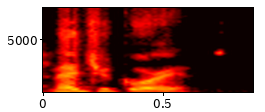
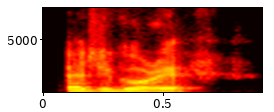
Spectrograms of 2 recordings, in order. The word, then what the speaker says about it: Medjugorje: It was an interview you did at, I'm sorry if I can't pronounce it, Medjugorje? How is it pronounced? – Right, Medjugorje. – Medjugorje.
